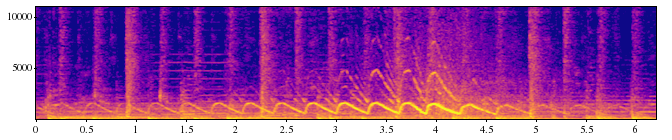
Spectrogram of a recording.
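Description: A siren-like effect of quick rising-and-falling wails, about three a second, laid over music with a steady beat. The wails swell to their loudest about four seconds in and fade out by five.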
